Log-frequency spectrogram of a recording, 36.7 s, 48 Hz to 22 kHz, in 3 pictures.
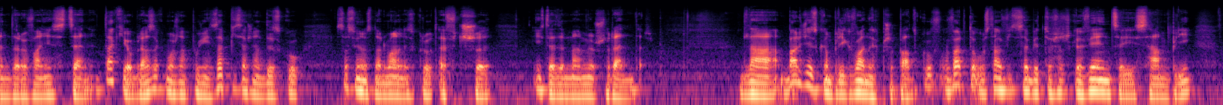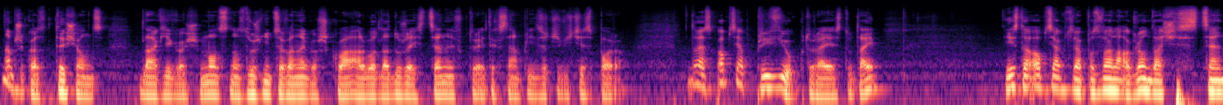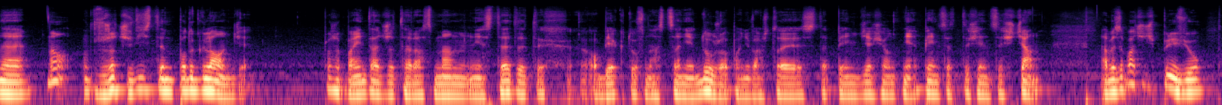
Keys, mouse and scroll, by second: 24.3 middle click, 26.3 middle click, 28.7 middle click, 29.8 middle click, 32.7 middle click.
